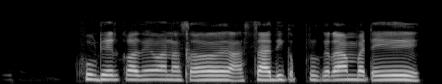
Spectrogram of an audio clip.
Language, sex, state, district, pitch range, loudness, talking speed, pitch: Bhojpuri, male, Uttar Pradesh, Deoria, 200-215 Hz, -19 LUFS, 120 wpm, 210 Hz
